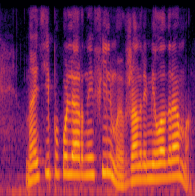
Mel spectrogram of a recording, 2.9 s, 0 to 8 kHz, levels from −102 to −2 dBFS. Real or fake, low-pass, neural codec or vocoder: real; 7.2 kHz; none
